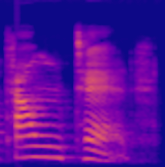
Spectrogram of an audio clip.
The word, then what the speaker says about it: counted: Stand up and be counted. Aqui a gente pronuncia esse E do counted, porque a gente tá vindo de um T. Né? Então, counted.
